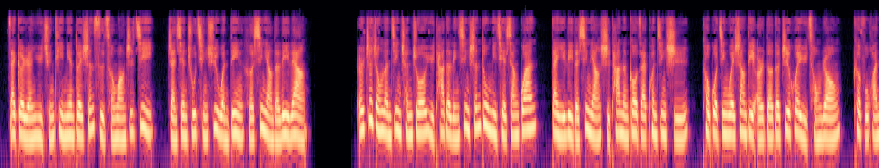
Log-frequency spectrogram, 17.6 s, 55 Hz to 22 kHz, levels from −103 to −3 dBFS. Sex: female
